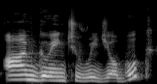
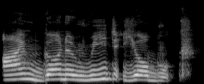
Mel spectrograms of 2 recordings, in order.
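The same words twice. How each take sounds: First: Said in the usual way. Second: "going to" run together as "gonna"; casual spoken contraction "gonna"; contracted gonna. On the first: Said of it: "la même chose que". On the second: Shown as a demonstration. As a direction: say "gonna" as one reduced word, schwa ending. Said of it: "ça correspond à going to".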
